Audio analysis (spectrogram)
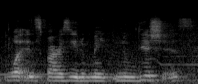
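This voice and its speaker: A woman's voice: fairly low pitch, little pitch movement, moderate pace, mellow, far from the mic. A woman hosting a podcast, interviewing a guest in a casual, friendly way, chatty with fillers and frequent laughs. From South Florida. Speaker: podcast host.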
